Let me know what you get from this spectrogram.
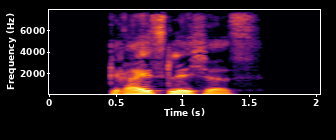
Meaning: strong/mixed nominative/accusative neuter singular of greislich
- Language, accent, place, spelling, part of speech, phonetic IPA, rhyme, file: German, Germany, Berlin, greisliches, adjective, [ˈɡʁaɪ̯slɪçəs], -aɪ̯slɪçəs, De-greisliches.ogg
